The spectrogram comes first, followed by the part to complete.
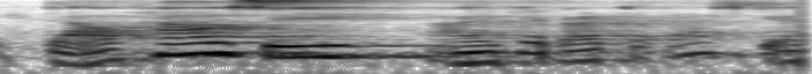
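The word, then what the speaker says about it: Dalhousie: Uh Kira has a BA in history and costume studies from uh the Dal Dalhousy Dalhousy. I forgot to ask you how to pronounce that.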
